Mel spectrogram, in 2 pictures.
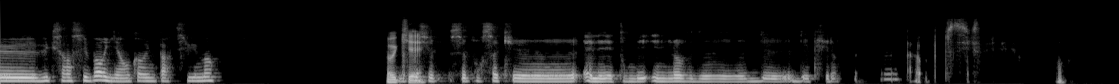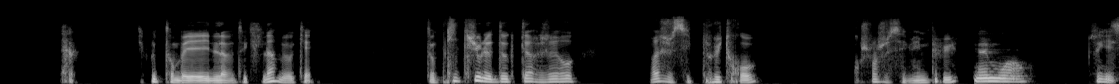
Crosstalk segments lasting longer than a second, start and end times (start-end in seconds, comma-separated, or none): none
